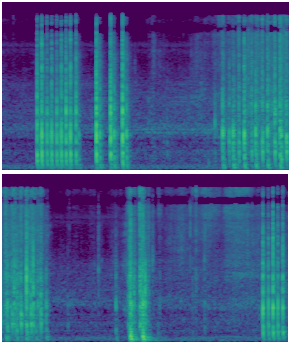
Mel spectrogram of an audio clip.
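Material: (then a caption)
Cardboard. Long painted nails and fingertips tap and scratch the front face and top edge of a small printed cardboard retail box for a Cocomelon game controller, held in hand with the toy inside. Bursts of quick, dry, hollow clicking and tapping come in clusters with quiet gaps between, including one longer run of rapid scratchy taps in the middle. Each tap dies away almost at once.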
